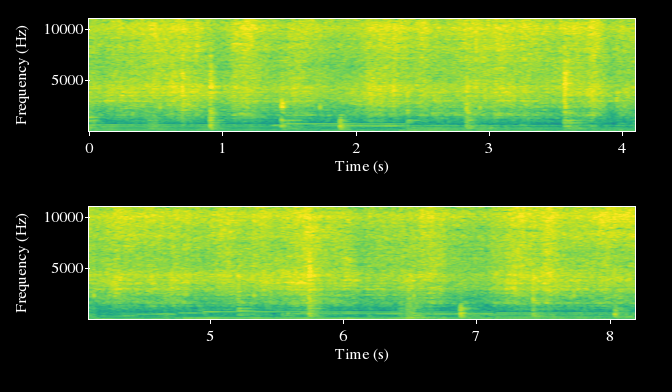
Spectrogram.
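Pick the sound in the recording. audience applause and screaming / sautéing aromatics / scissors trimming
sautéing aromatics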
